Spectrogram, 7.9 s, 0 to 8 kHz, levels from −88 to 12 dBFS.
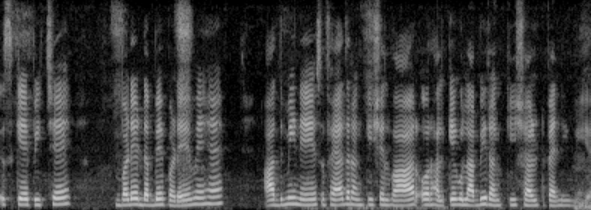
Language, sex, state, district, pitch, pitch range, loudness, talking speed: Hindi, female, Delhi, New Delhi, 210 Hz, 195-220 Hz, -15 LUFS, 165 wpm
